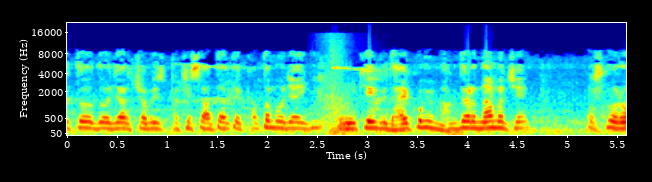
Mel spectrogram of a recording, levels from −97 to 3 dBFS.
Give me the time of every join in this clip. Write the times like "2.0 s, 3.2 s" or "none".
2.5 s

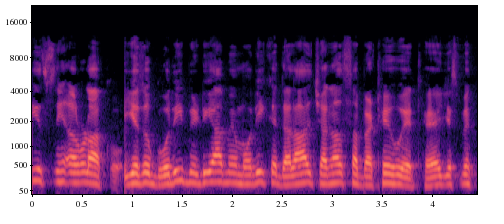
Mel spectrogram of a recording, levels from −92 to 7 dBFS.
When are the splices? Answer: 0.9 s

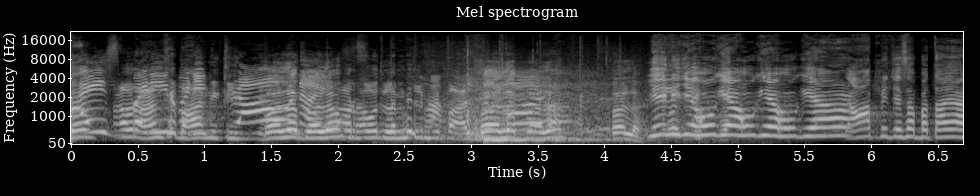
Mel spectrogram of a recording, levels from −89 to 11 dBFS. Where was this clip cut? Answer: 3.9 s

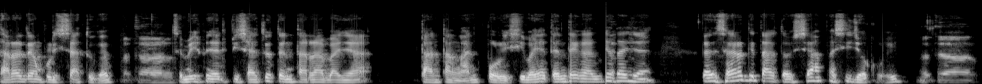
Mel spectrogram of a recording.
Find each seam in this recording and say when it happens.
6.1 s

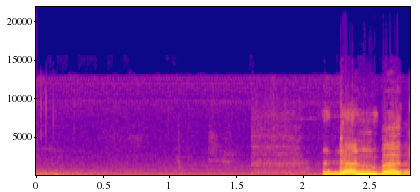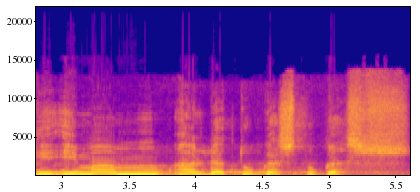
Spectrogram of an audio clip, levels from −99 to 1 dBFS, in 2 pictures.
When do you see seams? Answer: 1.6 s

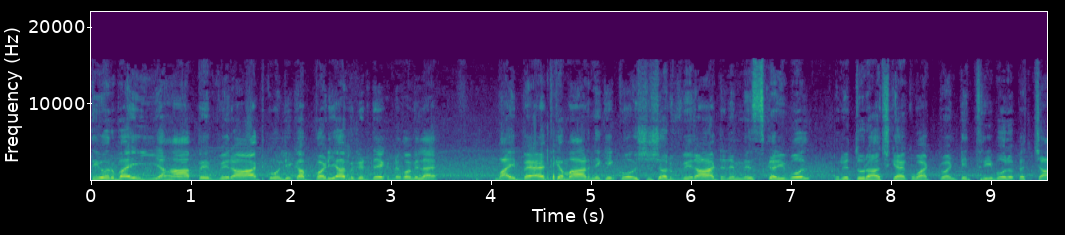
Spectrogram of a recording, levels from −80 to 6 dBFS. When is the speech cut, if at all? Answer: 7.4 s

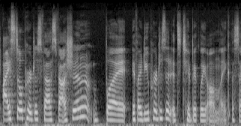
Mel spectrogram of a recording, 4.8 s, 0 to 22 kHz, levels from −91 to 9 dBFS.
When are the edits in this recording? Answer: 2.6 s

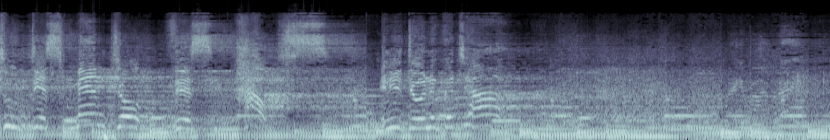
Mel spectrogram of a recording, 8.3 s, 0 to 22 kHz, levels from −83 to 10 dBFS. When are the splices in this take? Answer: 3.7 s

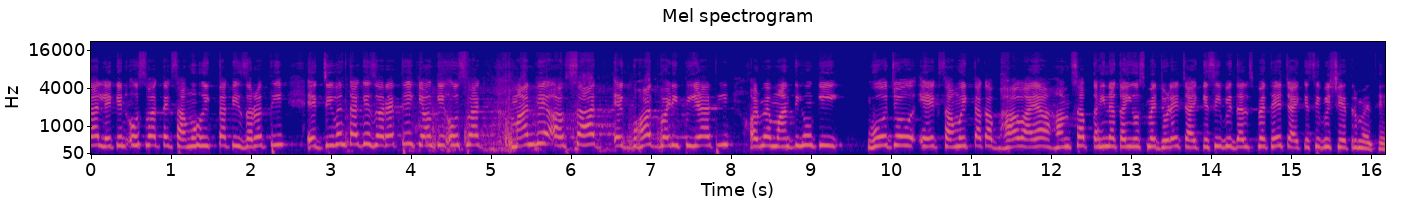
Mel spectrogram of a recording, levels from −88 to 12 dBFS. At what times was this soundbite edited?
none

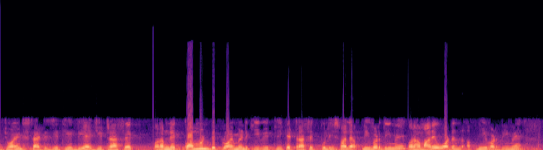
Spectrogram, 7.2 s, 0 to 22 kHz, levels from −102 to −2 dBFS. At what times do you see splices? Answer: 1.9 s, 5.4 s

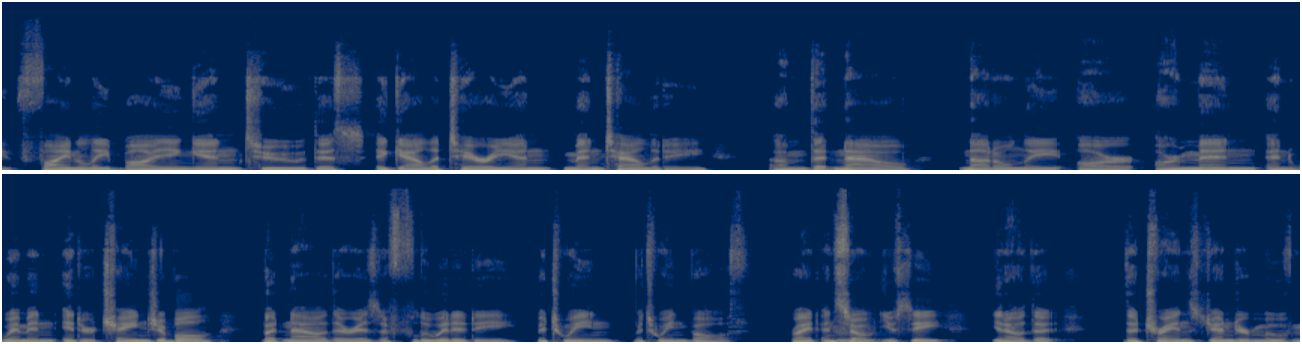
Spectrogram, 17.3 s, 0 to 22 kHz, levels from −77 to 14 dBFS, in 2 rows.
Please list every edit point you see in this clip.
none

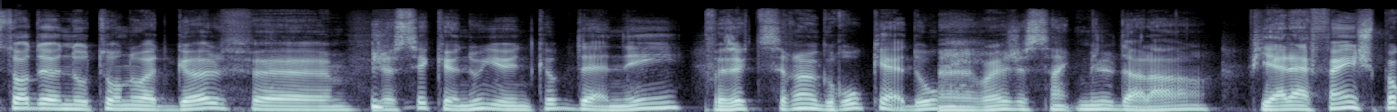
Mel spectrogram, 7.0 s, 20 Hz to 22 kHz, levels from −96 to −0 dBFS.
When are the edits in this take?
1.8 s, 3.5 s, 4.7 s, 6.1 s

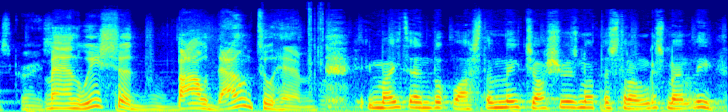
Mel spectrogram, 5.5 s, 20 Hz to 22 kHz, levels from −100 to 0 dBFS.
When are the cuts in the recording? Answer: 2.6 s

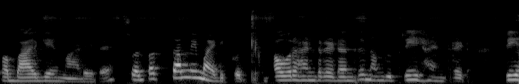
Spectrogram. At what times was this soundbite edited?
2.6 s

